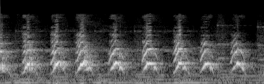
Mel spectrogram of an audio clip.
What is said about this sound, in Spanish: La perrita ladra como loca.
